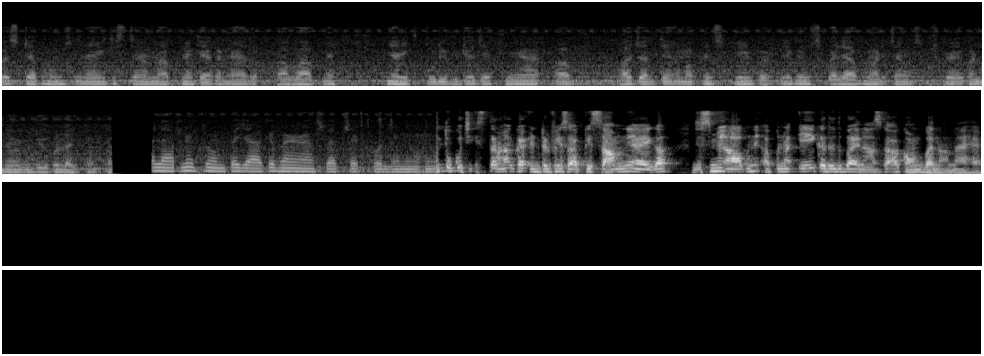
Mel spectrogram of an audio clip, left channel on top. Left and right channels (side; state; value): right; silent; digital silence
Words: स्टेप हम समझाएंगे किस तरह में आपने क्या करना है। तो अब आपने यानी कि पूरी वीडियो देखनी है। अब चलते हैं हम अपने स्क्रीन पर, लेकिन उससे पहले आप हमारे चैनल सब्सक्राइब कर दें और वीडियो को लाइक कर दें। पहले आपने क्रोम पे जाके बाइनांस वेबसाइट खोल लेनी है। तो कुछ इस तरह का इंटरफेस आपके सामने आएगा जिसमें आपने अपना एक अदद बाइनांस का अकाउंट बनाना है।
